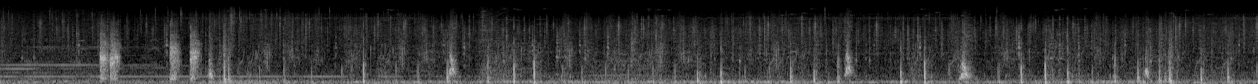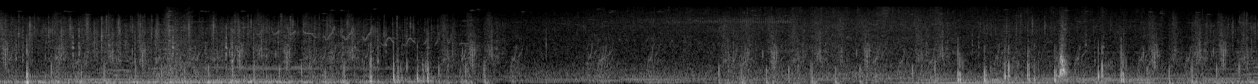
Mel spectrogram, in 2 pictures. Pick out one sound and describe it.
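Quick footsteps patter on stone and earth.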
